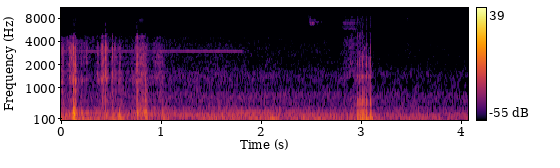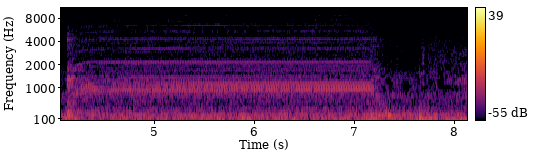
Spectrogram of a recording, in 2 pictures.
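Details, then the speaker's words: Electric ABS pump actuated with an Xtool D5S scan tool, door open: after some clicks and handling, a quiet, steady electric hum for about three seconds, then stops; normal ABS pump operation. "hopefully you heard that pump that it's a very quiet pump but the pump is turning on"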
